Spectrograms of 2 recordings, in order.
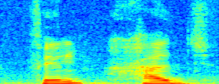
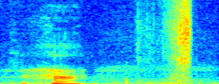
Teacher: ha from the middle of throat. It's a sharp cutting sound. Okay, as compared to the blunt sound of ha, like a ha.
